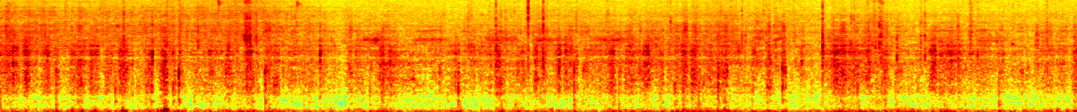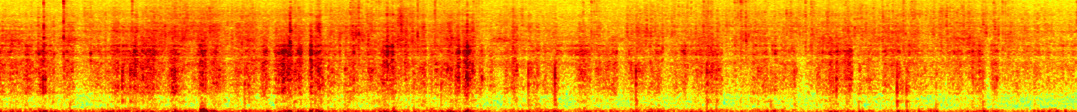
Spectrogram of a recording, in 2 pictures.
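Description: A bicycle frame rattles and clicks over bumps.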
